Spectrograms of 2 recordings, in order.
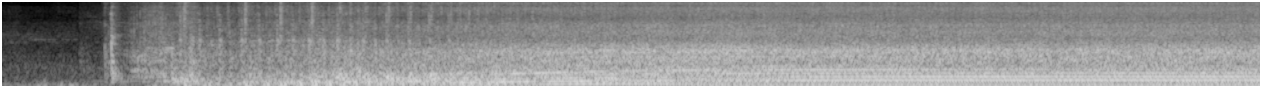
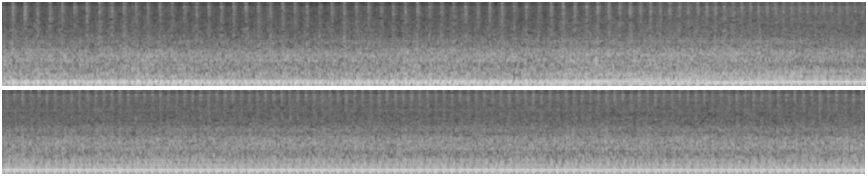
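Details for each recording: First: Dynamark lawnmower with Briggs & Stratton engine, after a few pull-start chuffs catches and climbs to a high steady buzz, overspeeding while smoking heavily; throttle appears disconnected or stuck, suspected. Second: Cheap Dynamark lawnmower, after bending a part to give the throttle linkage more travel: fires right away on second start, settles to a steady even drone with no misses or surging; normal start and run.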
